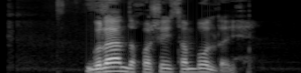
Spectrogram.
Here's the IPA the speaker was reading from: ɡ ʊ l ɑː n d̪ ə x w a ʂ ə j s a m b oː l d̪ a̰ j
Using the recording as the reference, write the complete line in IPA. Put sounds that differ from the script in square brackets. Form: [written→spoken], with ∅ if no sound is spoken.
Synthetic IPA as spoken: ɡ ʊ l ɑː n d̪ ə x w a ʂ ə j s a m b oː l d̪ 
